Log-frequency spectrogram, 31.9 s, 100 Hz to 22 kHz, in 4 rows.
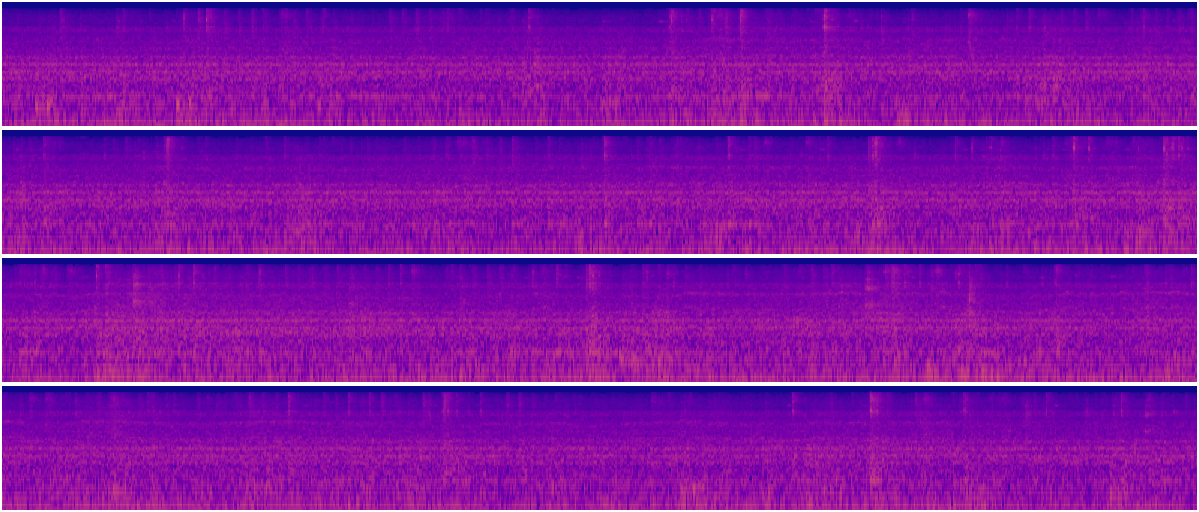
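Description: JR East 415 series electric train running, heard from the driver's cab of the leading car: a steady running hum and whine with scattered rail-joint clicks. An oncoming train passes on the next track a little past halfway.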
